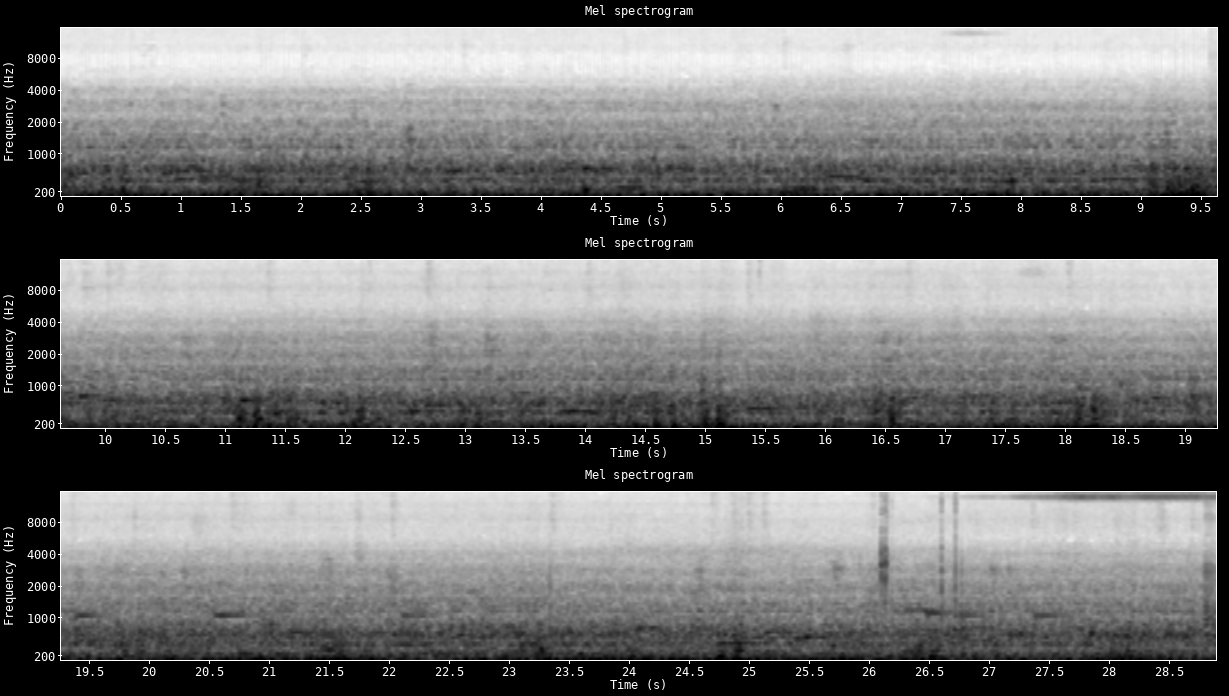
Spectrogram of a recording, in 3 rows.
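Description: Cabin noise inside a 413 series electric multiple unit running along the line: a steady low rumble of wheels and running gear, with one brief click about 26 seconds in.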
